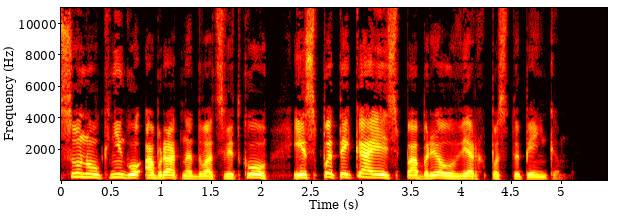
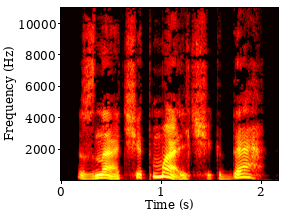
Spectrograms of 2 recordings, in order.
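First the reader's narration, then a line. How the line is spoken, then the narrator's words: Muttering. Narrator (Russian): бормотал он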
